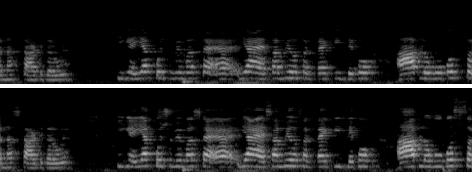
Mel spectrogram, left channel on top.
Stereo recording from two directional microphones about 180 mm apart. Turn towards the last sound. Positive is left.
turn(degrees=-40)  # may be behind; listen again after turning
